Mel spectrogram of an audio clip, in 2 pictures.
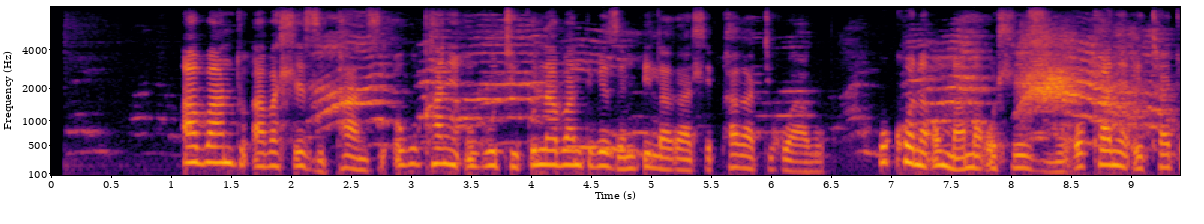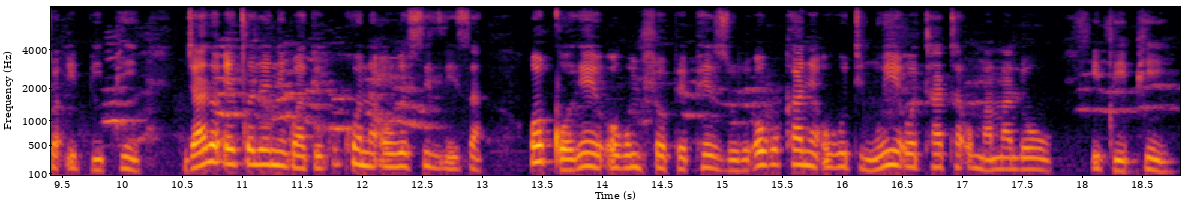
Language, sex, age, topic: North Ndebele, female, 25-35, health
